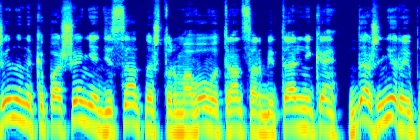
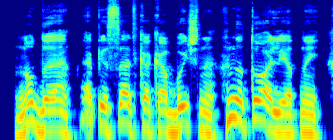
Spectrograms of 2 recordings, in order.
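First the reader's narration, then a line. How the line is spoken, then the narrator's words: Snorting. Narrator (Russian): хмыкнул я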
